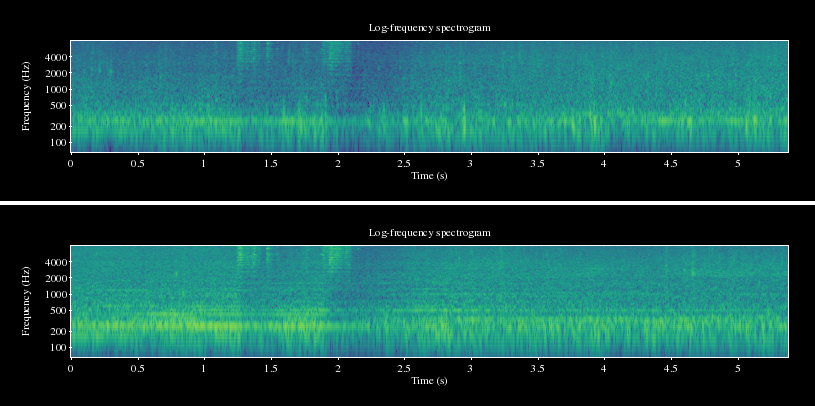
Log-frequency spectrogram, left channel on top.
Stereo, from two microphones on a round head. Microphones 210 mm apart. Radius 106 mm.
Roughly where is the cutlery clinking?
Right.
